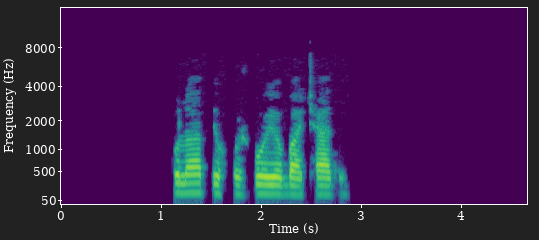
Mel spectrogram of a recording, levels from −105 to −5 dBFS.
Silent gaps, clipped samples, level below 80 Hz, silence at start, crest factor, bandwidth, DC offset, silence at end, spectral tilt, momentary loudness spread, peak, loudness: 1.66-1.72 s, 1.89-1.93 s; under 0.1%; -76 dBFS; 1.15 s; 18 dB; 6.8 kHz; under 0.1%; 1.85 s; -8.5 dB/octave; 8 LU; -10 dBFS; -26 LUFS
